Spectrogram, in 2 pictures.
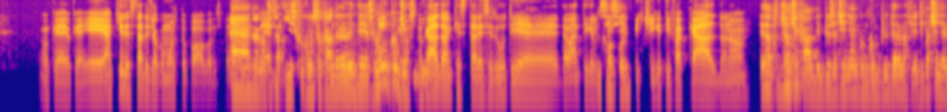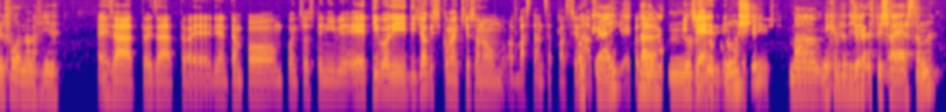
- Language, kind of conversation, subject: Italian, unstructured, Qual è il tuo hobby preferito e perché ti piace così tanto?
- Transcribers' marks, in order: static; other background noise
